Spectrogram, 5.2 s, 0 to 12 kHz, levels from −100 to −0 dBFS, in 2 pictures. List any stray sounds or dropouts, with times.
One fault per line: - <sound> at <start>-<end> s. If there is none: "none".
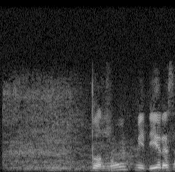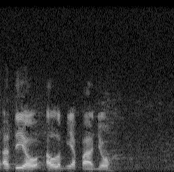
none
